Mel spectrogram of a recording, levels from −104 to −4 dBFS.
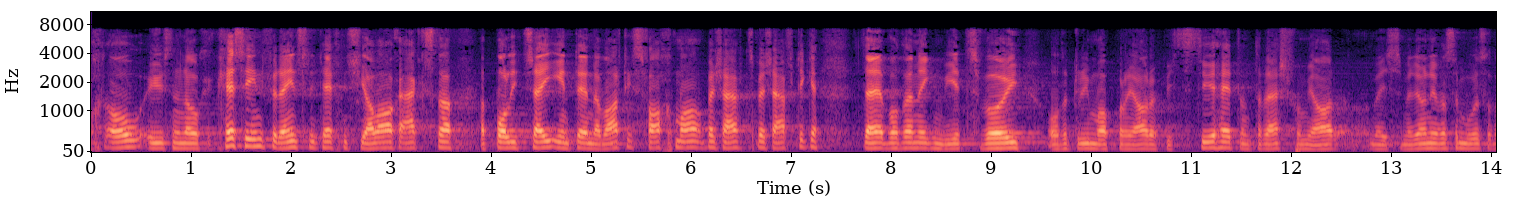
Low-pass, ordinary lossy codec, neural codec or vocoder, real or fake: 7.2 kHz; none; none; real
